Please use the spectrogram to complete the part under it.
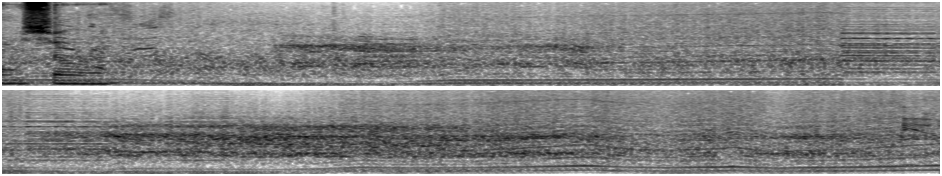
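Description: A car engine hums and revs up and down as the car drives.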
